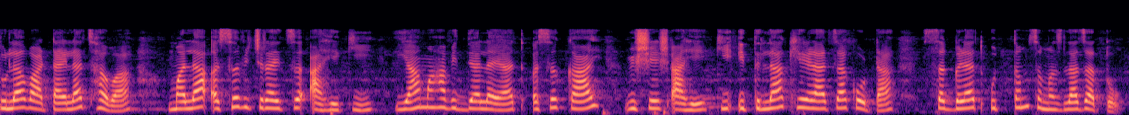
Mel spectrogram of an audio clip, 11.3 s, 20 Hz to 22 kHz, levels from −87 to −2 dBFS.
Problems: constant background noise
